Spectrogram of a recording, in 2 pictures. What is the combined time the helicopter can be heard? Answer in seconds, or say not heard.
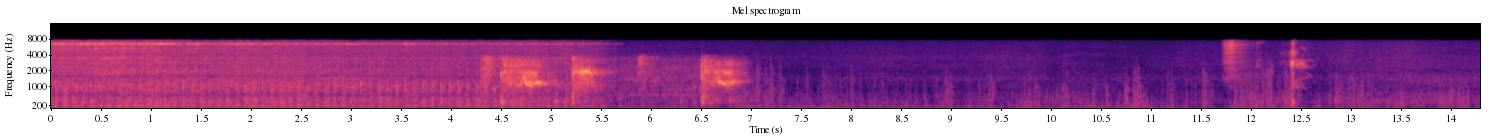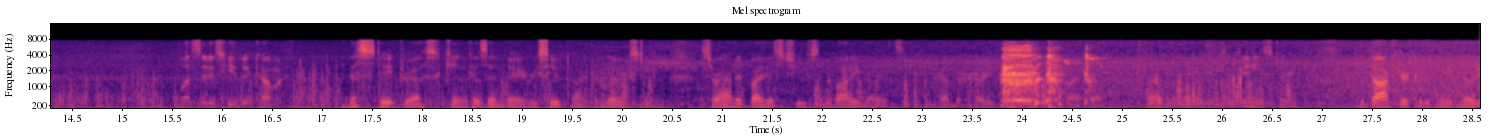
6 s.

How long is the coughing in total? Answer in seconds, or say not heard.
5 s.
